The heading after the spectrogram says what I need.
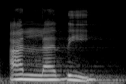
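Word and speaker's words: الذي: Jadi bacanya selalu a ya kalau ada hamzah wasol yang depannya lam. Alladzi.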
